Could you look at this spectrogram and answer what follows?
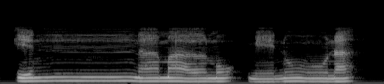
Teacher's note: cara membacanya adalah dengan dibaca dengung dan Q panjang dua harakat dibacanya panjangnya dua harokat tidak ditahannya dua harokat tidak boleh lebih daripada dua harokat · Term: ghunnah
